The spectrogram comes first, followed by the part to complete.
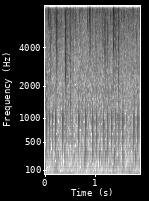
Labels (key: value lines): label: biophony, rattle
recorder: SoundTrap 500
